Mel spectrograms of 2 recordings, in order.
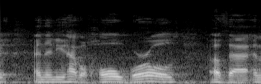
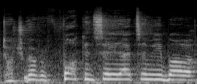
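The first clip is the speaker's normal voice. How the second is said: angry yell; 12 semitones higher than usual. Retold or imitated. Delivery guy yelling in altercation.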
